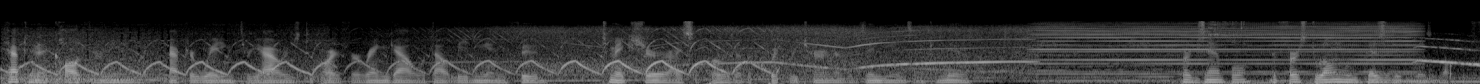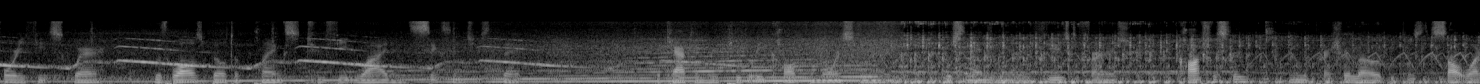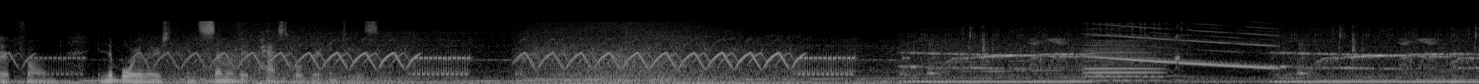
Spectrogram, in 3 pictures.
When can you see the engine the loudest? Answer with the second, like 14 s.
23 s.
